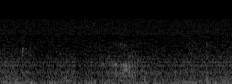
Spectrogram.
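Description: Low rumbling room noise with a faint steady hum, no speech.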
